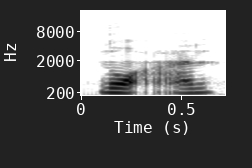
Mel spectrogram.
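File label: "nuan", Mandarin, tone 3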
